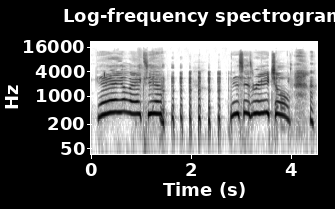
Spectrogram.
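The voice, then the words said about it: Ridiculous put-on voice. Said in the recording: “in my most ridiculous voice possible”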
